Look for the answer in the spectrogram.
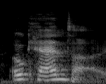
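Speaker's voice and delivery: mocking challenge.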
